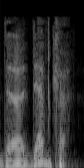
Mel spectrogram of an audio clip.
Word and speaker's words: debka: There were little musical groups on the street, and there were debki. Is that how you say it? Debki line, sort of a dance line. In fact, they said debka. I think that's it.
